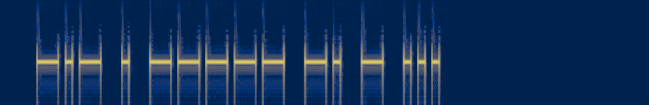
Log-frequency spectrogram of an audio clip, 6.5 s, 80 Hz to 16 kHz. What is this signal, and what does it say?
Morse code, heard as a keyed tone, about 17 wpm, 700 Hz. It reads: KE0NTS
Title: USA Call Signs 17wpm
